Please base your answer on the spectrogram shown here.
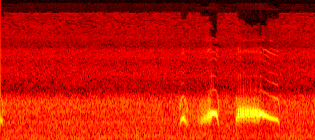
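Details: Spotted dove, one month after its moult, set on the ground as a lure: a single phrase of two short rising notes followed by a drawn-out coo sliding down in pitch, then quiet with faint low hum.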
